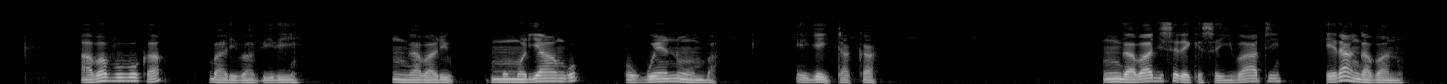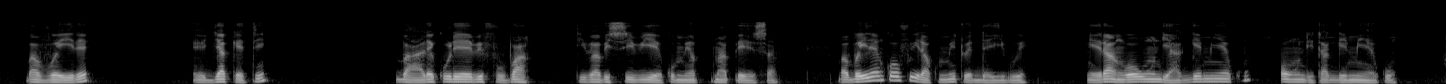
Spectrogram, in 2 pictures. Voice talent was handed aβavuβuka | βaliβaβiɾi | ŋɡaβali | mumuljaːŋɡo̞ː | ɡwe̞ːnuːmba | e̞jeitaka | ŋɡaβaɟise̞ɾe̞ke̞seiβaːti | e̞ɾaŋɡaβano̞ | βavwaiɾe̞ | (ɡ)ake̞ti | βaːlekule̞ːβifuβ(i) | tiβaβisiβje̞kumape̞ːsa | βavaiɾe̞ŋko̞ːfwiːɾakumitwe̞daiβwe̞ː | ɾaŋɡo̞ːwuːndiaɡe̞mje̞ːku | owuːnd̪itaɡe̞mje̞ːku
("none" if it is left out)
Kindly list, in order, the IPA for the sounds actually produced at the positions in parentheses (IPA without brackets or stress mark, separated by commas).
ɟ, a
